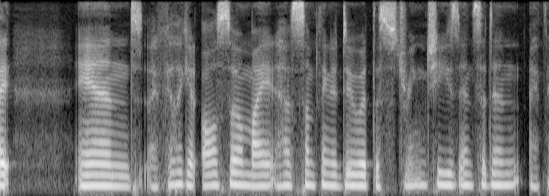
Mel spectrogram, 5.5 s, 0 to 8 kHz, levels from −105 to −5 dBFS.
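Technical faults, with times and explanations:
Listening through this speech, nothing stood out as a technical problem.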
